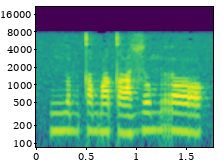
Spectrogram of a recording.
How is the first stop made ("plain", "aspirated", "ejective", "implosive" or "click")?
plain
